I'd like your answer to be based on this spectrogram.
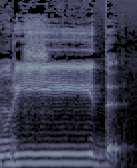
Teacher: When you stop, extend the sound, and also read the letter dal with an echoing sound.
